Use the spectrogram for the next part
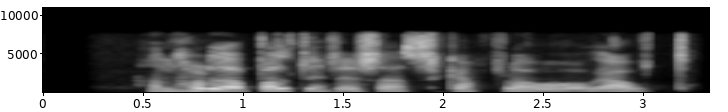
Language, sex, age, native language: Icelandic, female, 12, Icelandic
